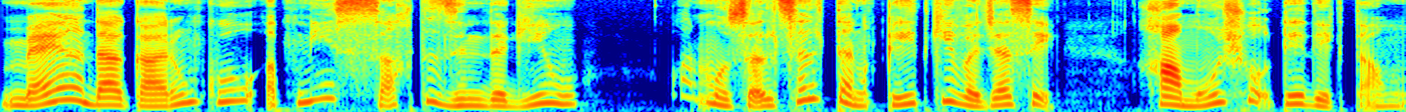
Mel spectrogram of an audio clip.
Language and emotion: Urdu, sad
